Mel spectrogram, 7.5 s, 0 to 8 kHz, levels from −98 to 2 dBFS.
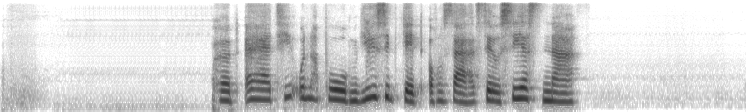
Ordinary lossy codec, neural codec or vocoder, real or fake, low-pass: none; codec, 16 kHz in and 24 kHz out, 0.6 kbps, FocalCodec, streaming, 2048 codes; fake; 7.2 kHz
